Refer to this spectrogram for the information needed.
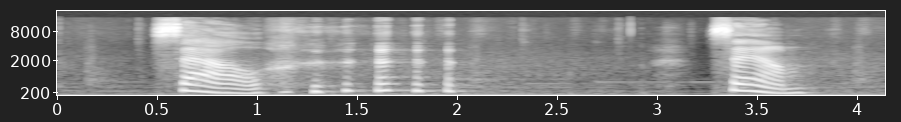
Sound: giggles

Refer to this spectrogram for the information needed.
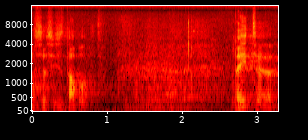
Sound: laughter

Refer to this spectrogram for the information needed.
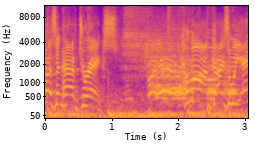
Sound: shouting

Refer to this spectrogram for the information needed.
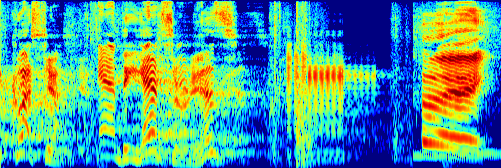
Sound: beeps

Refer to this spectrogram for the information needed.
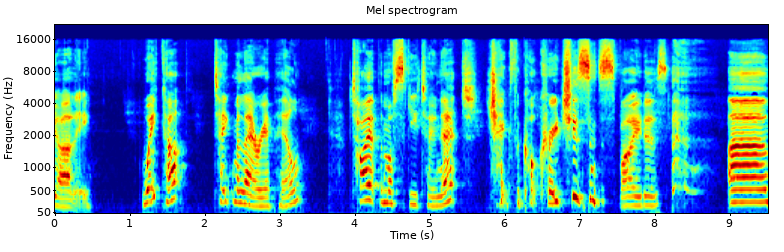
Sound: laughing

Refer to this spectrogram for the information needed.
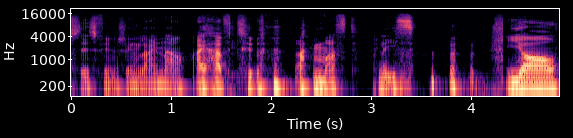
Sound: chuckles

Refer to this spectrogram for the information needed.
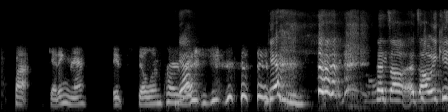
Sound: laughs

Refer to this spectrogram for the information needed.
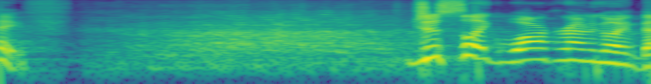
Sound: laughter

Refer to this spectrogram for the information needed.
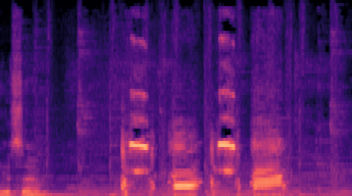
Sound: donkey braying

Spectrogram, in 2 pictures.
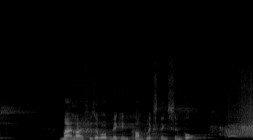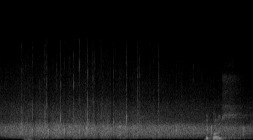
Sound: applause

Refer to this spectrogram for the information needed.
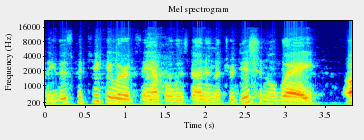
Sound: none

